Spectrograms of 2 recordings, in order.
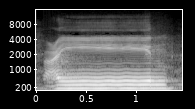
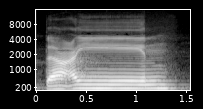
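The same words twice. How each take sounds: The two takes are said the same way.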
